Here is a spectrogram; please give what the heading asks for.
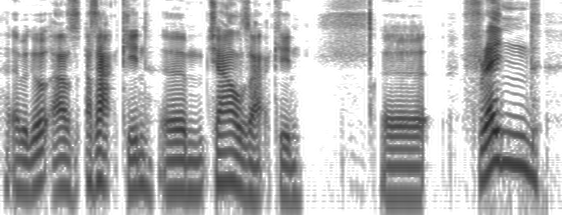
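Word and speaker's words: Aitken: even though it's spelled AI T Ken it's pronounced Atkin so the atlantans think he's one of them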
